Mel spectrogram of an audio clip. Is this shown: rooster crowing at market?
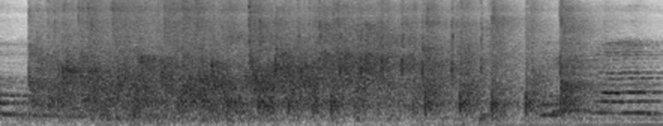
no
